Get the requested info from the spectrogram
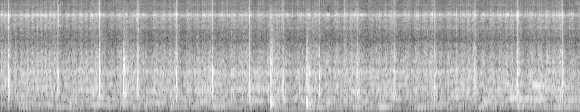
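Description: Motorized flywheel Nerf blaster, its flywheels running with a buzzing whine while foam darts fire from the magazine in a string of irregular sharp clicks, several a second.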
